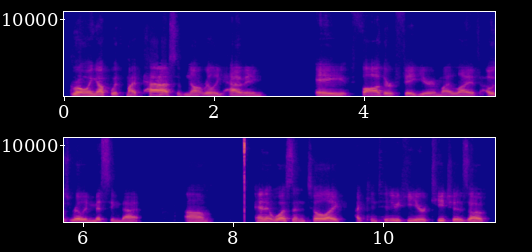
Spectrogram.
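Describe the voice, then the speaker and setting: Man with an even, steady delivery. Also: mid-range voice, vocal fry. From Canada and the United States. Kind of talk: casual personal testimony.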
